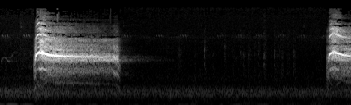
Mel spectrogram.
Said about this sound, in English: That is the cry of a red-tailed hawk.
